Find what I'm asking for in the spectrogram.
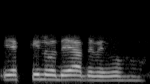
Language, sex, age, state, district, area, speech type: Maithili, female, 18-30, Bihar, Begusarai, rural, conversation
